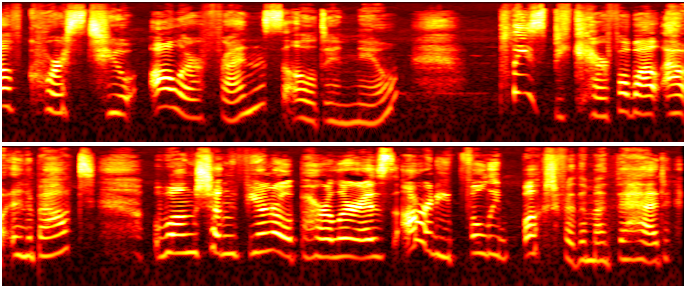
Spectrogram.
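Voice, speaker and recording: A woman's voice: high voice, a bit bright. A woman playing a playful, theatrical young funeral director in an anime game, with mischievous, flowery speech.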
